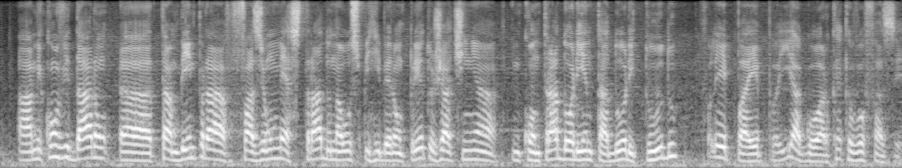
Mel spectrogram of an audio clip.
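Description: Noticeable background noise sits behind speech that has ordinary pitch variation and hardly any pauses. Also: man, fairly high pitch for a man. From Brazil, São Paulo state. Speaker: biomedical scientist. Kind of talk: interview.

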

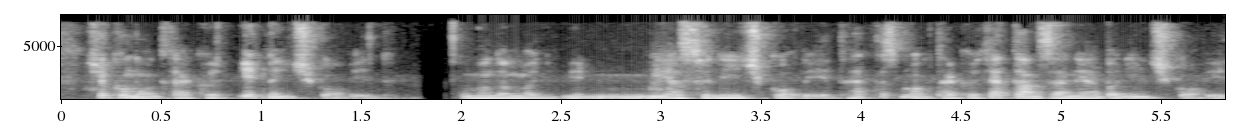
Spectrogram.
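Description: This man's voice is fairly low, with ordinary pitch variation. He talks at a very fast pace. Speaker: marine biologist. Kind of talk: interview. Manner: halting.

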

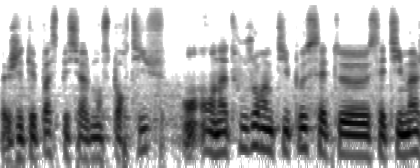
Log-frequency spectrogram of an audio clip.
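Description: A man keeps a moderate pace, his pitch varying in an ordinary way, while noticeable background noise runs beneath him. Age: 40s. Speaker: freediving instructor and competitive freediver. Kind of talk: interview testimony.

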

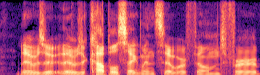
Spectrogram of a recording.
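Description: A man with a normal speaking voice keeps his intonation fairly even, recorded with dry, close sound and no echo. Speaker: film podcast guest. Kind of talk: casual chat. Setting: video call.

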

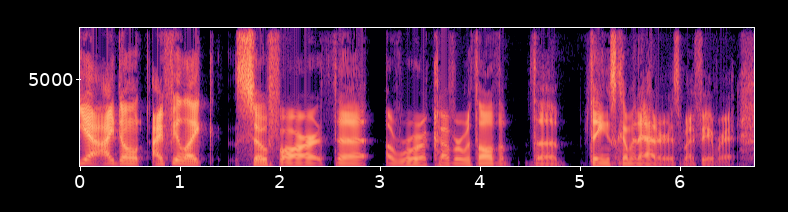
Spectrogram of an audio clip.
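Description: Recorded dry and close with no echo, a man talks at a moderate pace and fairly low pitch, his pitch swinging very widely. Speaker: podcast host, website editor. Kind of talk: casual chat.

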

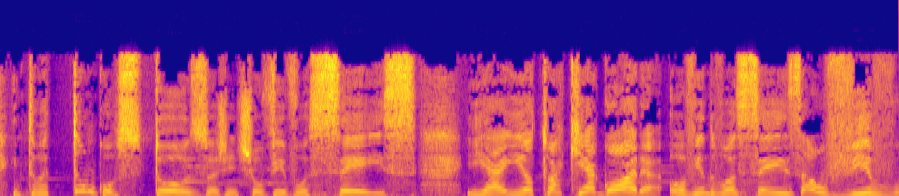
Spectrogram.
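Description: A high-pitched woman's voice, fairly slow, with very wide pitch swings and very even loudness, over noticeable background noise. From Brazil. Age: 50s. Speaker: listener visiting studio. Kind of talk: casual chat.

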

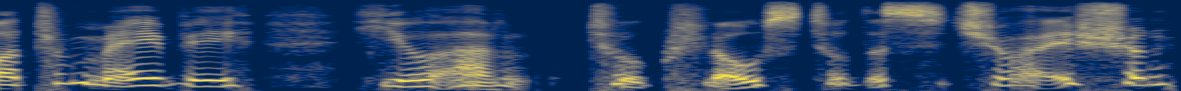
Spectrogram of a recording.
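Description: A put-on character voice in a European accent moves at a very slow pace with a fairly high pitch. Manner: evil, menacing, persuasive.

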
